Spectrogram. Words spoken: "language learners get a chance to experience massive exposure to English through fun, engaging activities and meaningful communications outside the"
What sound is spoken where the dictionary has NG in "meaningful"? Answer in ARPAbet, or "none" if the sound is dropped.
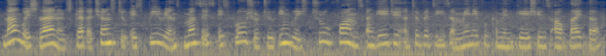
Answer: none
